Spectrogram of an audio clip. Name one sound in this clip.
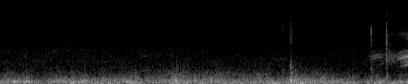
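A football is kicked on grass.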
